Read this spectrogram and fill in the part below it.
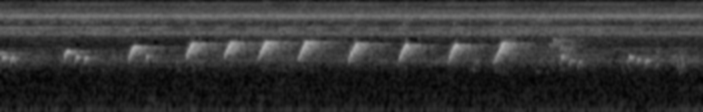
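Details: A very vocal black-capped bulbul on a bird-luring track meant to rile other birds: a string of about nine loud upslurred whistled notes, roughly three per second, bracketed by quieter low chirps, with a steady high whine.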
